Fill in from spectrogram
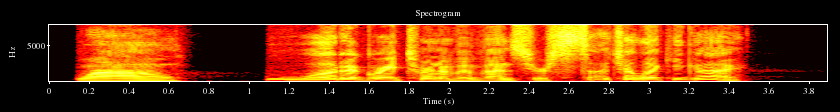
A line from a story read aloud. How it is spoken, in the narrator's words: the villagers came to see the farmer and exclaimed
